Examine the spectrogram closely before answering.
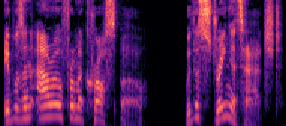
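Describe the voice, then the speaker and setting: A woman's voice: mid-range voice, wildly swooping pitch, a little slow, dry recording, studio quality. A woman reading scripted story narration for an audiobook.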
